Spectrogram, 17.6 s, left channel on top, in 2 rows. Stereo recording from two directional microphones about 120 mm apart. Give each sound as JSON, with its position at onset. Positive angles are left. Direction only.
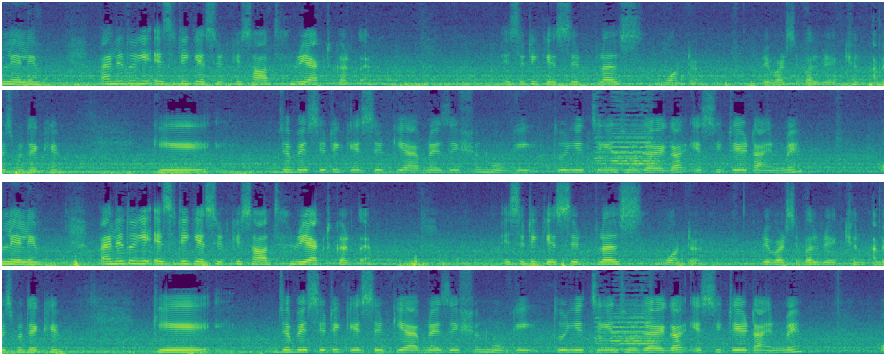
{"t": 0.0, "sound": "a sound", "side_deg": -30}
{"t": 0.9, "sound": "speech", "side_deg": -30}
{"t": 5.0, "sound": "speech", "side_deg": -25}
{"t": 7.6, "sound": "speech", "side_deg": -25}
